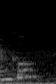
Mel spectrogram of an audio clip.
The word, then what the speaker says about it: Rancor: Is it Rancor? Yeah, Rancor. Rancor. Wasn't sure if I was pronouncing Quick it question: right.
